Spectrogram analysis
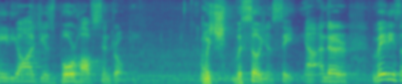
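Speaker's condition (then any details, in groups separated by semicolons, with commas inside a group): No condition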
